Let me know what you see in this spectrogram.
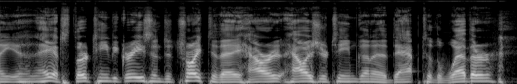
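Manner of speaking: normal talking voice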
